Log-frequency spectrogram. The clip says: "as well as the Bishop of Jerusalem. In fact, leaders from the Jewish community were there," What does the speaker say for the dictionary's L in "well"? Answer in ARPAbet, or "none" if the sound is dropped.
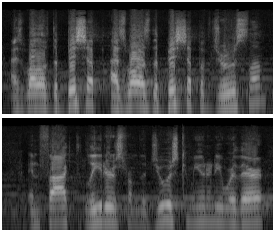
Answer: L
